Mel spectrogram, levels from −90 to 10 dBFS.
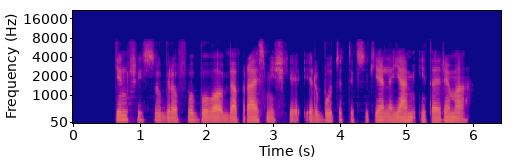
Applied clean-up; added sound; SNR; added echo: neural mask model DeepFilterNet 3.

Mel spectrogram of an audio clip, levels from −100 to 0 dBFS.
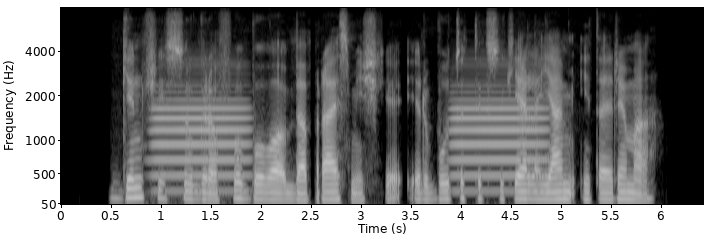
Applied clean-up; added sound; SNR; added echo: none; Wind instrument, woodwind instrument; 5 dB; none.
